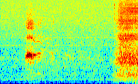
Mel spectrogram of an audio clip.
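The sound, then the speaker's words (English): Soft, quiet, ordinary uncontrolled breathing with no talking: a short inhale carrying a faint high nasal whistle, then a pause, then a longer breathy exhale of airy hiss. “And keep on this ordinary breathing in and out.”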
